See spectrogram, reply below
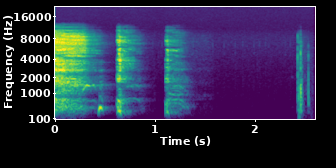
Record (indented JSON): {
  "cough_length": "2.6 s",
  "cough_amplitude": 9340,
  "cough_signal_mean_std_ratio": 0.37,
  "survey_phase": "beta (2021-08-13 to 2022-03-07)",
  "age": "45-64",
  "gender": "Female",
  "wearing_mask": "No",
  "symptom_cough_any": true,
  "symptom_runny_or_blocked_nose": true,
  "symptom_sore_throat": true,
  "symptom_fatigue": true,
  "symptom_change_to_sense_of_smell_or_taste": true,
  "symptom_other": true,
  "symptom_onset": "4 days",
  "smoker_status": "Never smoked",
  "respiratory_condition_asthma": false,
  "respiratory_condition_other": false,
  "recruitment_source": "Test and Trace",
  "submission_delay": "2 days",
  "covid_test_result": "Positive",
  "covid_test_method": "RT-qPCR",
  "covid_ct_value": 23.5,
  "covid_ct_gene": "ORF1ab gene"
}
